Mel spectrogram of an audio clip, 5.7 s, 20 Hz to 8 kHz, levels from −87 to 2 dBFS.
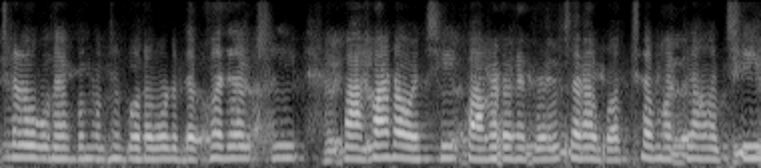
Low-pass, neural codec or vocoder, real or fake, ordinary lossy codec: none; codec, 16 kHz, 1 kbps, FreqCodec, smaller model; fake; none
